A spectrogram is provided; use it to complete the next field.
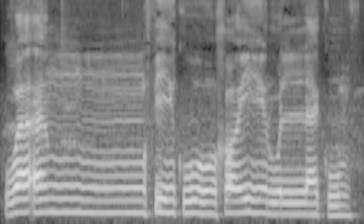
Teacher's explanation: Bunyi dengung di rongga hidung kita, di hidung, minimal 2 ke 3 harakat.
